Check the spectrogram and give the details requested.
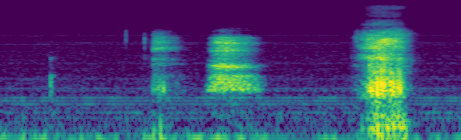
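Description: Three sharp explosive bursts of air, the last the loudest, each with a quick breath before it: repeated sneezing.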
